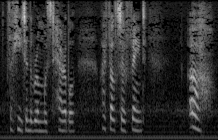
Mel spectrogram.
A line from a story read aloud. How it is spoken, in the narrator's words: She uttered a groan, and murmured faintly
